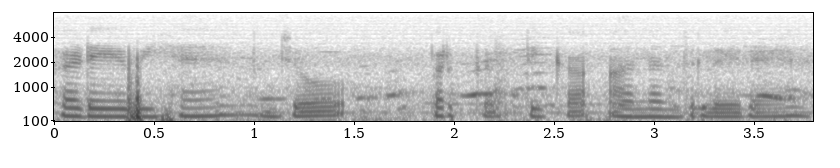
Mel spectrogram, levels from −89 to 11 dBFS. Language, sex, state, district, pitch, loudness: Hindi, female, Uttar Pradesh, Hamirpur, 205 Hz, -31 LUFS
